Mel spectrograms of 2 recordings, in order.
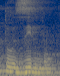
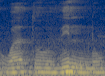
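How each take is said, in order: First: The middle consonant is a buzzing 'z' sound. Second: The middle consonant is a soft 'th' sound. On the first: The speaker calls it wrong. "Itu zai jadinya" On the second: The speaker calls it right. "Kalau zal ujung lidah ketemu ujung gigi sari"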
